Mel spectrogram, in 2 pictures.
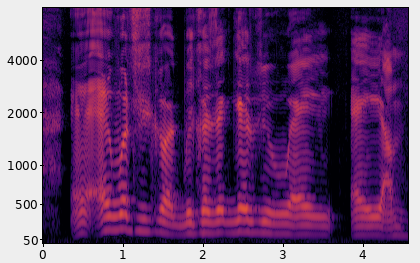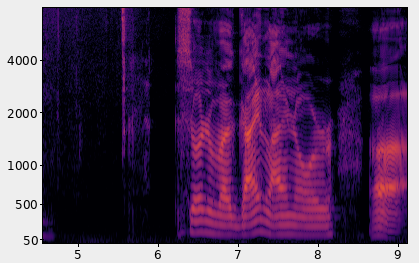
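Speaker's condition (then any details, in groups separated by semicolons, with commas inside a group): Cerebral palsy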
